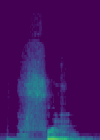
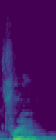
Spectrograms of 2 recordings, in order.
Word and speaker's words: fruit: when we're speaking fluently we don't actually pronounce that t sound we just say fruit would you like some fruit what's your favorite fruit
